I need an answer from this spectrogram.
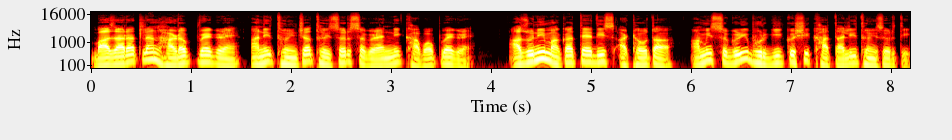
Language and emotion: Goan Konkani, neutral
